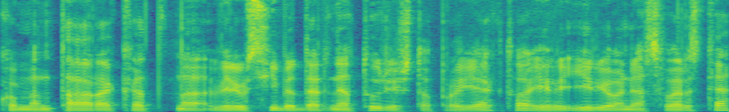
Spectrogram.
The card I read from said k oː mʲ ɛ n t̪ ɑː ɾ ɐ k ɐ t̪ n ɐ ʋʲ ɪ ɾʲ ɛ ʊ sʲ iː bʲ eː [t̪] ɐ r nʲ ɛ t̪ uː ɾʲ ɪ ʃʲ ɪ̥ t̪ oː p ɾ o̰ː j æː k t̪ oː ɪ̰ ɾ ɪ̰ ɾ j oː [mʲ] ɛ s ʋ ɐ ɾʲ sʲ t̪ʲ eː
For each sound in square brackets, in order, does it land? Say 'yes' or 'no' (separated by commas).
no, no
